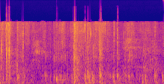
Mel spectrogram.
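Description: Rapid, irregular smacks and thuds of strikes landing on padded sparring gear (headgear and body protectors) during full-contact sparring, several a second.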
